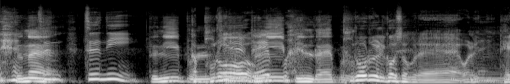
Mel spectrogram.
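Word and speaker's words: Villeneuve: 드니 빌레브. 빌레브. – 네, 이젠 좀 외울 때도 되지 않습니까 아, 외웠는데 발음이 안 되네. 뽕네프의 네. 연인들 이런 것처럼 빌레브.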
